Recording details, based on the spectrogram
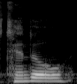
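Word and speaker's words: Tyndale: yeah and I'm impressed you said Tyndall correctly was a tenday oh yeah rhymes with spindle so you are a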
